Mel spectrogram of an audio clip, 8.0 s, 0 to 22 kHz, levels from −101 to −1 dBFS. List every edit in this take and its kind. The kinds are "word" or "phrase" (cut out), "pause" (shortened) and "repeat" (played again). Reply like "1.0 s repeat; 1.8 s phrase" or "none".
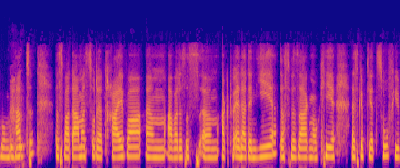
none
